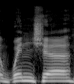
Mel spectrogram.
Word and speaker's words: whinger: The British word is spelled W-H-I-N-G-E-R. How do you pronounce that? Winger or whiner or what do you say? – Yeah, whiner, whinger. – Yeah, ginger, whinger, they call them.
